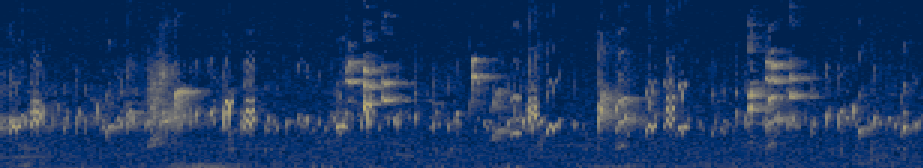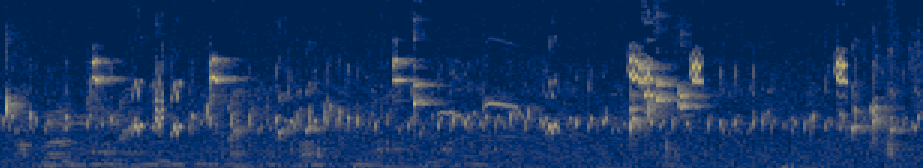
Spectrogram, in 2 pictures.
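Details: European goldfinch twittering song, played to stir a caged male goldfinch into singing: a dense, unbroken run of rapid liquid chirps and trills, with bright higher buzzy notes bursting out about every second.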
